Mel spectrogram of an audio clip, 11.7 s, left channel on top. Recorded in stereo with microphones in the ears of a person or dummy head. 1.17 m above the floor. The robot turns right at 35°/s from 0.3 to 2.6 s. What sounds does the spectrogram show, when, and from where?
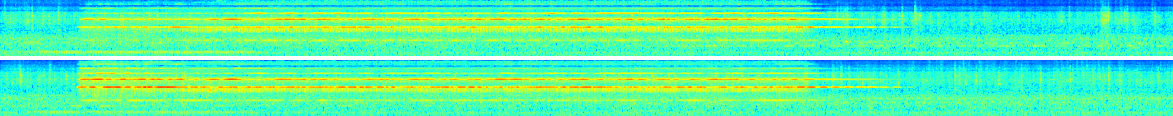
0.8 s a phone ringing: 55° right, 1.1 m; by 9.1 s 10° left, 1.1 m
